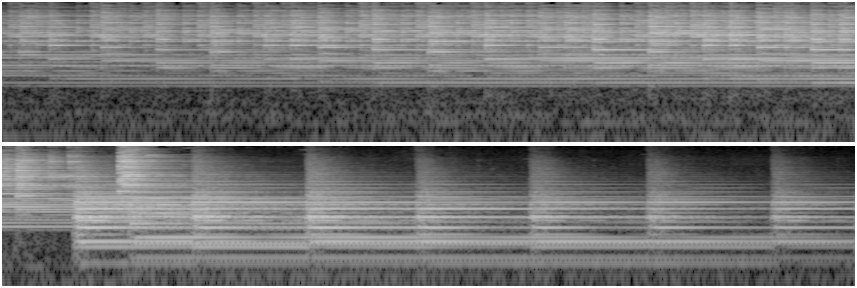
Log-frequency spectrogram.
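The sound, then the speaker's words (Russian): Church bells peal continuously in a dense, ringing cascade; partway through a deeper bell joins, striking steadily about every second and a half with long, shimmering decays. No voices are heard. “Мы продолжаем разговор о колокольном звоне и о региональных местных традициях.”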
